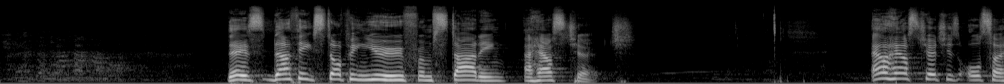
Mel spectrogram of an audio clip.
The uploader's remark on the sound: The full audio recording of Vision Sunday held on Saturday 2nd Feb 2020. This largely untouched recording contains every key point from Vision Sunday.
